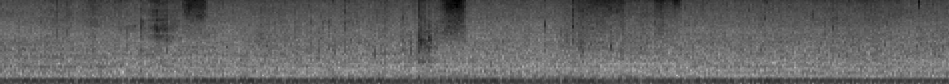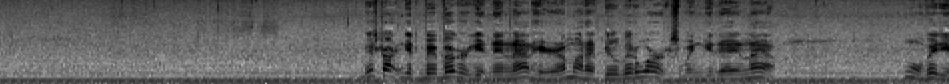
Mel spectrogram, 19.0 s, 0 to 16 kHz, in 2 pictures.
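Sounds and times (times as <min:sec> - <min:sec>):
vehicle engine rumbling: 0:00.0 - 0:18.9
scraping or rustling: 0:11.6 - 0:12.4.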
